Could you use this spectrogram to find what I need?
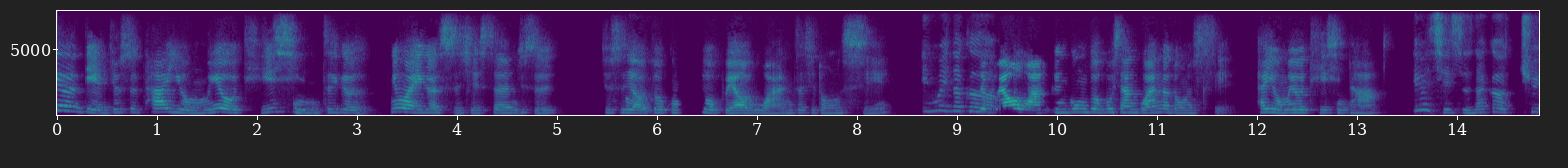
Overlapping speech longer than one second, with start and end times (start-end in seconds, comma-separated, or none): none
